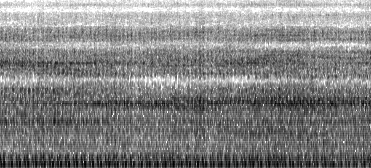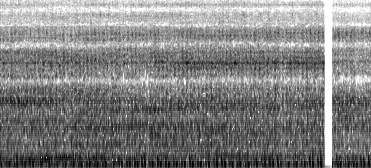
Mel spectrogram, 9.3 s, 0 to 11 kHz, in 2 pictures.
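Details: Royal Enfield Interceptor 650 twin idling steadily with a light, irregular ticking over the exhaust beat; random ticking noise in engine, cause unknown.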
